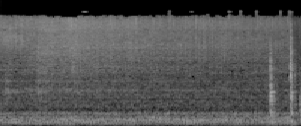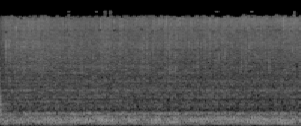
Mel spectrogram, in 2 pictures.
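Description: Egg-soaked slice of bread for French toast sizzling steadily as it fries in a nonstick frying pan. Two short clicks come about three and a half seconds in.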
